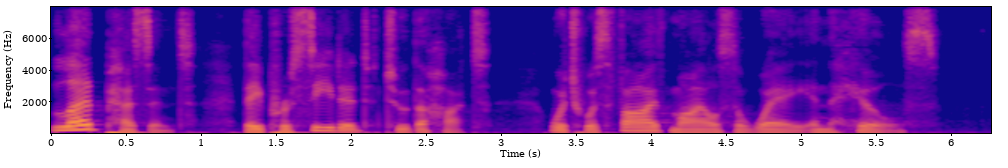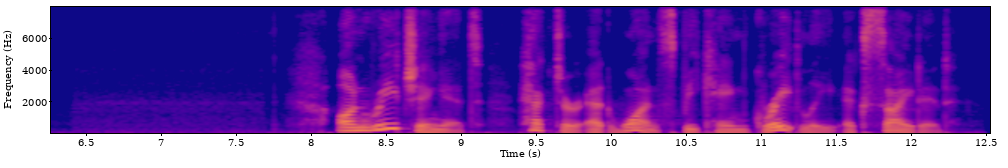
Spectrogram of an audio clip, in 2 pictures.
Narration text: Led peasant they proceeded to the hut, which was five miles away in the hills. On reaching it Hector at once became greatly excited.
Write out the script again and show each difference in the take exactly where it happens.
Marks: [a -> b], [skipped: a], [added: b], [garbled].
Led peasant they proceeded to the hut, which was five miles away in the hills. On reaching it Hector at once became greatly excited.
